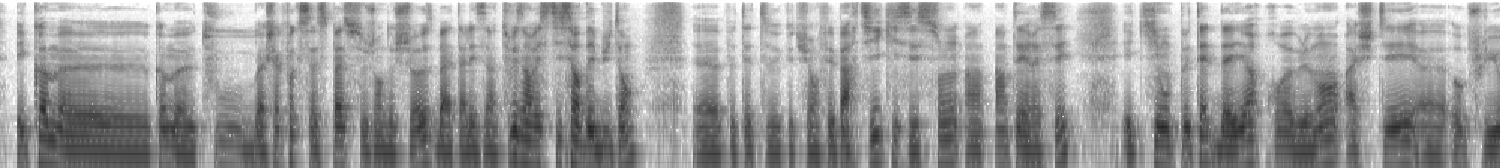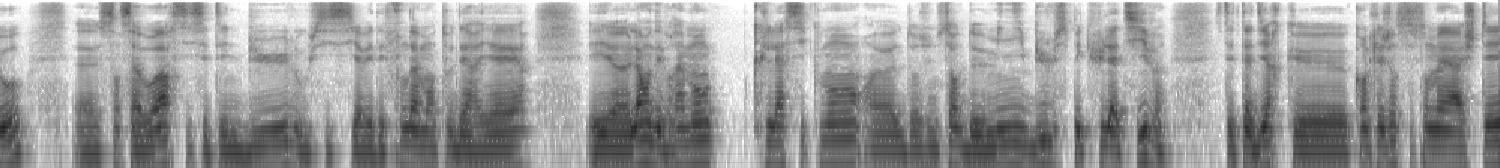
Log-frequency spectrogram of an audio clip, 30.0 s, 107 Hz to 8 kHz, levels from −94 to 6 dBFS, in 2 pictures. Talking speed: 170 wpm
